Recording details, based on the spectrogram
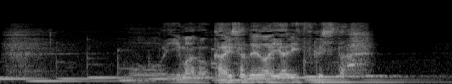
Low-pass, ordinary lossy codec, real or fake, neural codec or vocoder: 7.2 kHz; none; real; none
